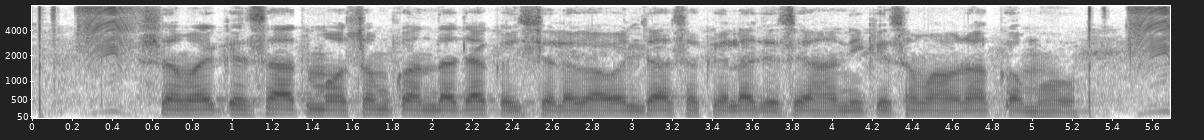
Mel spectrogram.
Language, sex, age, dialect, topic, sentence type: Bhojpuri, male, 18-24, Western, agriculture, question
